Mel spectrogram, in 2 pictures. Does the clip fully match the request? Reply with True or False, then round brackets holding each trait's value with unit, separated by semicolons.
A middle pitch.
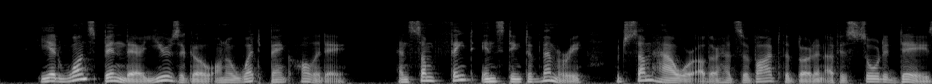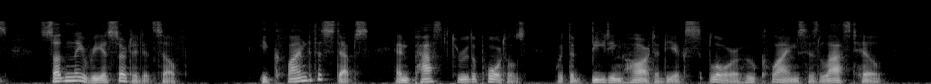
False (110 Hz)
